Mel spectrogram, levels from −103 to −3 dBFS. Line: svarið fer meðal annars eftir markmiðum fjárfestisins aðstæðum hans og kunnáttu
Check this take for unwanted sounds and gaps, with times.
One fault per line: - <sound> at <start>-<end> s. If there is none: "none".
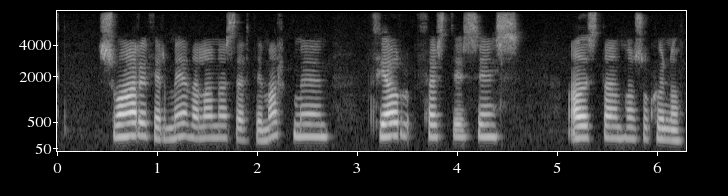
none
